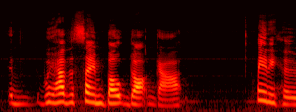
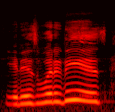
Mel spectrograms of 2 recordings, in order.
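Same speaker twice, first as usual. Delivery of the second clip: mock calm shrug; 2 semitones higher, 6 dB quieter than usual. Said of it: "He's just like".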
